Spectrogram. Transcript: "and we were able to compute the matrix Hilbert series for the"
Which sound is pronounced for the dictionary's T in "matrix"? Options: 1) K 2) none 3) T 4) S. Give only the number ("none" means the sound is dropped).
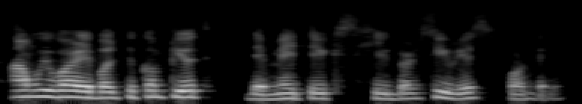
3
